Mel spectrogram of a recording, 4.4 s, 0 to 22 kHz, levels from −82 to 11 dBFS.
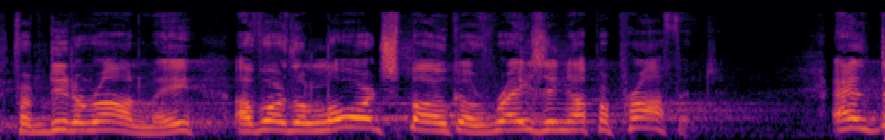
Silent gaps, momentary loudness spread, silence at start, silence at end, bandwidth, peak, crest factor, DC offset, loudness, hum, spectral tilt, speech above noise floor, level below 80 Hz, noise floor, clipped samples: none; 8 LU; 0 s; 0 s; 16 kHz; -8 dBFS; 16 dB; under 0.1%; -23 LUFS; none; -3.5 dB/octave; 32 dB; -74 dBFS; -54 dBFS; under 0.1%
